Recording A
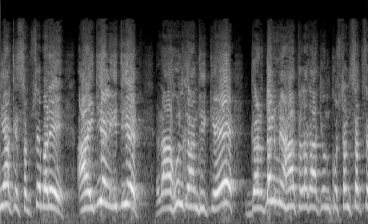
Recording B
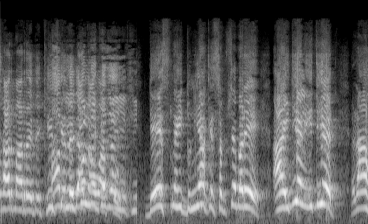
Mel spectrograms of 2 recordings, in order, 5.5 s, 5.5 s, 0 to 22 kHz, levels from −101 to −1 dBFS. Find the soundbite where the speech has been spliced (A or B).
B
